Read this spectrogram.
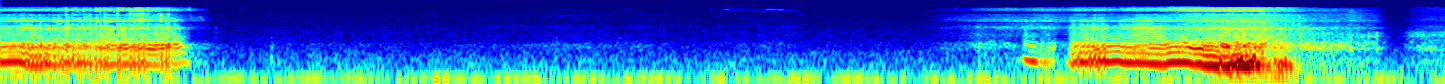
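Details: Snoring during sleep recorded with the SnoreLab smartphone app: two loud, harsh, fluttering snores with a quiet pause between them.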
